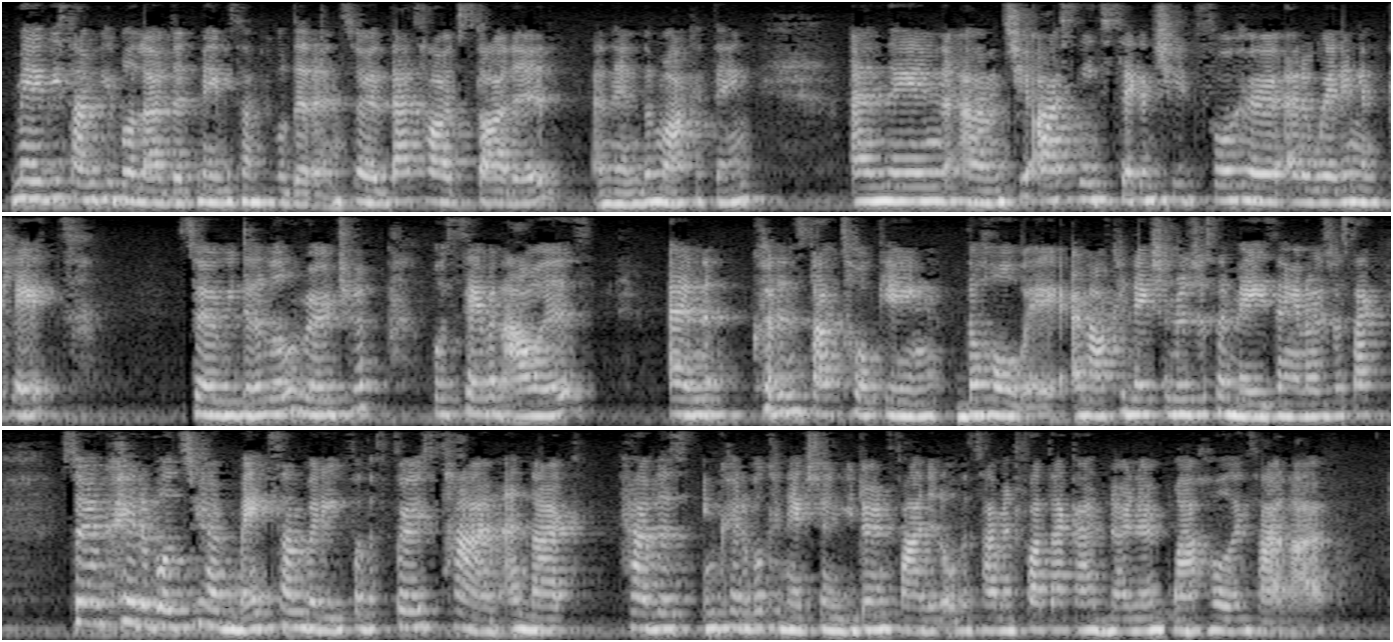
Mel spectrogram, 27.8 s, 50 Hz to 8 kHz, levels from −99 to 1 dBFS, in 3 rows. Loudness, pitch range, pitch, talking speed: -19 LUFS, 185-215 Hz, 200 Hz, 205 wpm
